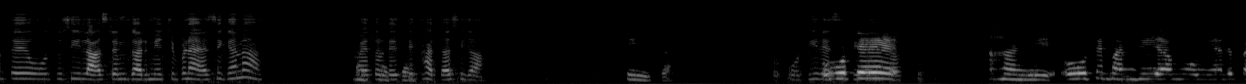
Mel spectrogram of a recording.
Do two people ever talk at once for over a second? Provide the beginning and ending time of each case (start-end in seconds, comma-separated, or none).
none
